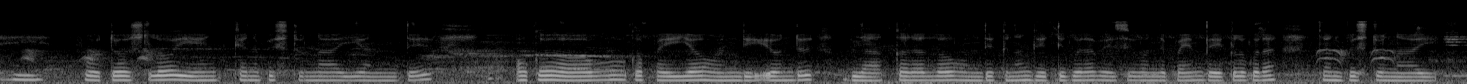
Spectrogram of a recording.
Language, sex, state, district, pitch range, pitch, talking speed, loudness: Telugu, female, Andhra Pradesh, Visakhapatnam, 185-195 Hz, 190 Hz, 60 wpm, -29 LUFS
